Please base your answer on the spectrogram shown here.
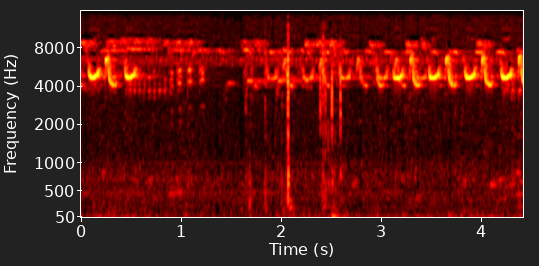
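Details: Great tit at a window in the Tuchola Forest, Poland, on 2 September 2022, giving fast, high, thin repeated notes, with a few clicks and knocks.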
